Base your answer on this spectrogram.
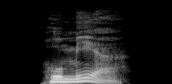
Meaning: Homer (ancient Greek poet)
- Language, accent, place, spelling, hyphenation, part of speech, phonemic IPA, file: German, Germany, Berlin, Homer, Ho‧mer, proper noun, /hoˈmeːɐ̯/, De-Homer.ogg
